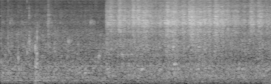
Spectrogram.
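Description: Hair being washed at a basin: faint handling sounds, then a steady hissing rush of water and rubbing through wet hair starts suddenly about a second and a half in.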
